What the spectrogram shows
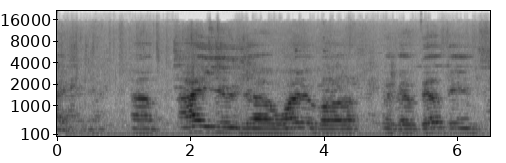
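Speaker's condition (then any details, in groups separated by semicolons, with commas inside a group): ALS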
